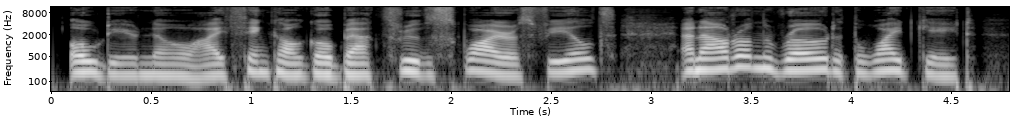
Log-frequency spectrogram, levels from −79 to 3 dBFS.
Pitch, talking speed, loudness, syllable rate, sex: 175 Hz, 265 wpm, -16 LUFS, 5.5 syllables/s, female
